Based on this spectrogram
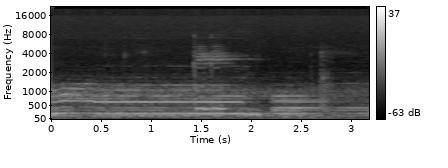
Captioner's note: beepbeep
